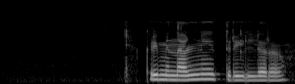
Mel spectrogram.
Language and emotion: Russian, neutral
